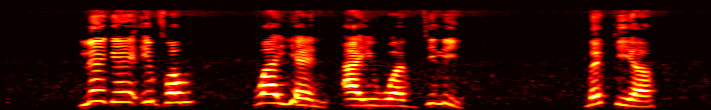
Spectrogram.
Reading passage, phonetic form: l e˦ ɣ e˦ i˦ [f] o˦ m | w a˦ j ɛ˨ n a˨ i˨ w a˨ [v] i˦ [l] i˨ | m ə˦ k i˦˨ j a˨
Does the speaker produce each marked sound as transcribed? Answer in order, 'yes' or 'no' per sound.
no, yes, yes

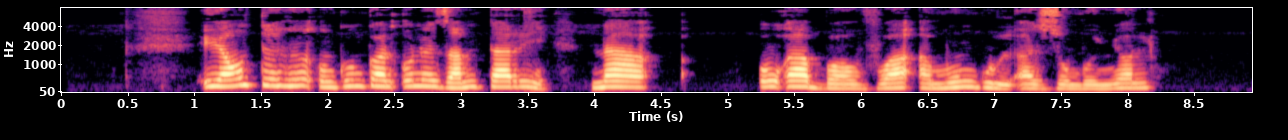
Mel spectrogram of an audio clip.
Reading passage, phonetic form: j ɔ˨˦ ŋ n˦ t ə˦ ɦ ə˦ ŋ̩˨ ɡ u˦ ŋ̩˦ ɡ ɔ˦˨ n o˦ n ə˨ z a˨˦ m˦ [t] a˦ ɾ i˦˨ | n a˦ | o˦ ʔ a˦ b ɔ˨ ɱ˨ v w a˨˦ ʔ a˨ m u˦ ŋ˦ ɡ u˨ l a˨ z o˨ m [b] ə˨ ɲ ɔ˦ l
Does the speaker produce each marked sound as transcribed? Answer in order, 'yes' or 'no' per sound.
yes, yes

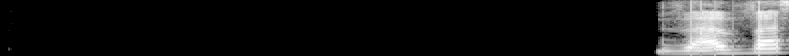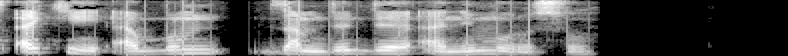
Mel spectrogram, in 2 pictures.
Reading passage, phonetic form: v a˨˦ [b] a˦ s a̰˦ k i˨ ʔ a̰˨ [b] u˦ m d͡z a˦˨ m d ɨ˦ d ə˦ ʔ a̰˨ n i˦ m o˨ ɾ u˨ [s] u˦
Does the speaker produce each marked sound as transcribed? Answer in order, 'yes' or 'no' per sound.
no, yes, yes

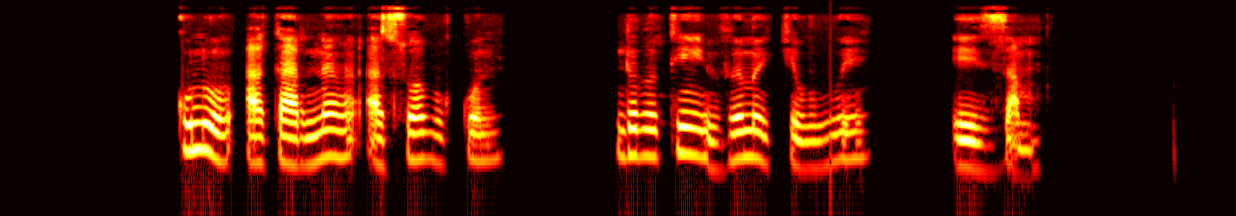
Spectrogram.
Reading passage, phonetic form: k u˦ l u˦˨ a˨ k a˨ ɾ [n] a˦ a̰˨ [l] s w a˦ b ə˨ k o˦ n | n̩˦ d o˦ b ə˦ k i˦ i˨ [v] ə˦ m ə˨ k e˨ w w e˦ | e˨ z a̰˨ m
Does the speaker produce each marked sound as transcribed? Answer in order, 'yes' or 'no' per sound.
yes, no, yes

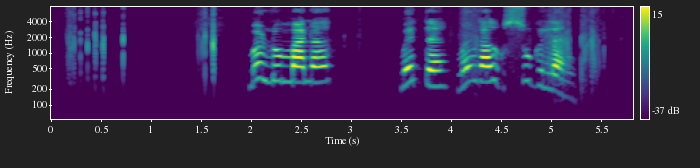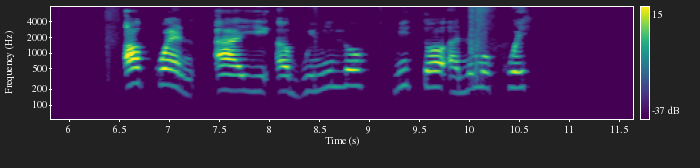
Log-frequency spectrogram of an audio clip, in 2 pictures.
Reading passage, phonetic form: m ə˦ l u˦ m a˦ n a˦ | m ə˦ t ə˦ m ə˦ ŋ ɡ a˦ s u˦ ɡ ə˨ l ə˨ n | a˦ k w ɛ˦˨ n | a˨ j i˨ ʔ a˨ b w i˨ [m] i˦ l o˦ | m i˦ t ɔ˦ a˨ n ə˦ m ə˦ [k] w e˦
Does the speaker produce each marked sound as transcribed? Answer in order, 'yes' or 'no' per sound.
yes, yes

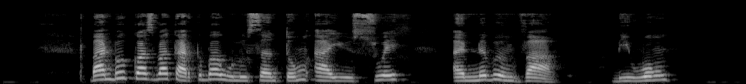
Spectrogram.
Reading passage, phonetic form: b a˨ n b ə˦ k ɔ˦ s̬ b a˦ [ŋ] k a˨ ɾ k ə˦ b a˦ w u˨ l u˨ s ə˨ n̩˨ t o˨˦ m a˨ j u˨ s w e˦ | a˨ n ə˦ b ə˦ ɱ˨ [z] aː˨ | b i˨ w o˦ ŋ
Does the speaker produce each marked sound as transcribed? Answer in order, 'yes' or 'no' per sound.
no, no

